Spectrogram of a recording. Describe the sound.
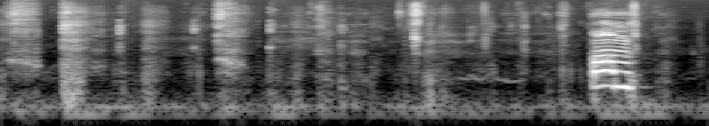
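Crunching and biting into square, airy spicy corn chips: several crisp crackling bursts, ending in one loud, sharp crunch, with voices talking in between.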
